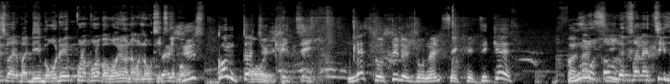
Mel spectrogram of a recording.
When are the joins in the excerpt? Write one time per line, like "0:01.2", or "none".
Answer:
0:02.0
0:05.6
